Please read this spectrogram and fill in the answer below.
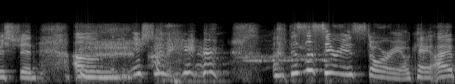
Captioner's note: laugh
